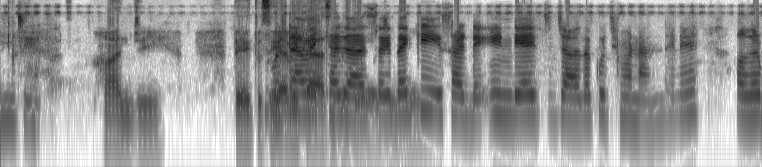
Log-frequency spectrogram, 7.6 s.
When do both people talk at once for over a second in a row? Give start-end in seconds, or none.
2.7-4.2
